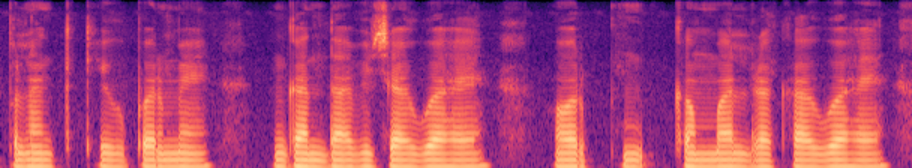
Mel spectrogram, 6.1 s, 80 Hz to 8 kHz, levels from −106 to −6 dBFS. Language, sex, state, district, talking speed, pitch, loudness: Hindi, male, Jharkhand, Deoghar, 130 wpm, 115 Hz, -19 LUFS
